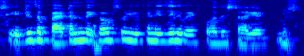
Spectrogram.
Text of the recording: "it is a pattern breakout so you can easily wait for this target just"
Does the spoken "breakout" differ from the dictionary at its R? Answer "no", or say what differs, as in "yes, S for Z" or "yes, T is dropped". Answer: yes, R is dropped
